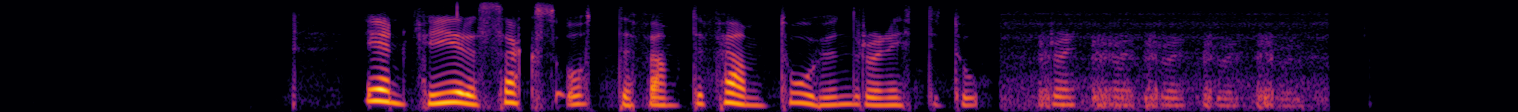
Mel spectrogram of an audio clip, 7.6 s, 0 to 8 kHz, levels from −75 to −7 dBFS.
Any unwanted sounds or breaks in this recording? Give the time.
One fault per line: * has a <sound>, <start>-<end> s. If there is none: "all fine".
* has a laugh, 5.2-6.5 s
